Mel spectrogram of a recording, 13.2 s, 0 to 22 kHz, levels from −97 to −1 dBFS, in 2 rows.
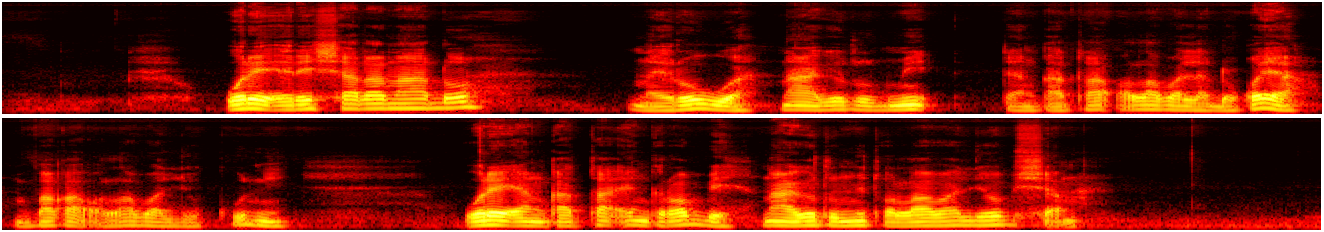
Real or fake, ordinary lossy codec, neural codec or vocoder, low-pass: real; none; none; none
